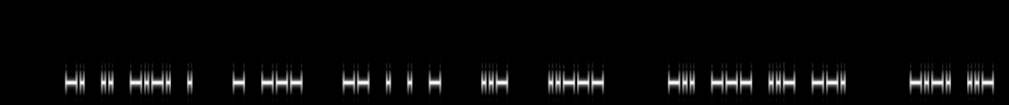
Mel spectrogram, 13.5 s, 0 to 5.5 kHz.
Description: Morse code, heard as a keyed tone, about 25 wpm, spaced as for 20 wpm, 570 Hz. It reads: NICE TO MEET U 2 DOUG CU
